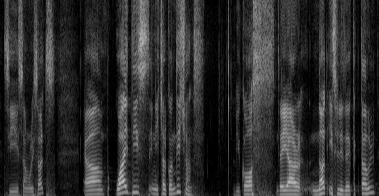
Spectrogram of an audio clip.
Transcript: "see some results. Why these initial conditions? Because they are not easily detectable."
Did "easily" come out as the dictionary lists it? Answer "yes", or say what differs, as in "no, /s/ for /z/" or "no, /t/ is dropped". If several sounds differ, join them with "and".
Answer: no, /s/ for /z/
